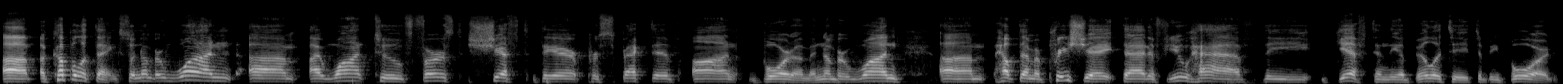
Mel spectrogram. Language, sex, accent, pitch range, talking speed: English, male, American, 130-155 Hz, 140 wpm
